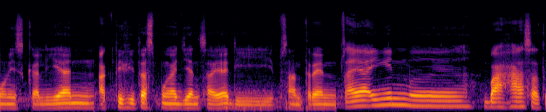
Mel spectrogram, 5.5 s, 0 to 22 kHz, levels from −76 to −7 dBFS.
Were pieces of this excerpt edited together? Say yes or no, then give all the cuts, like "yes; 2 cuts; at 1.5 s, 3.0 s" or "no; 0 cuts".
yes; 1 cut; at 3.4 s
